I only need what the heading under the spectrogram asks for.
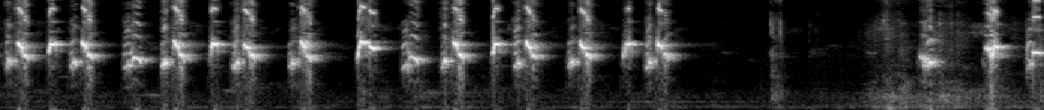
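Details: Sooty-headed bulbul song from a lure track meant to provoke singing: rapid burbling note clusters for about four seconds, a pause with a faint rustle, then more bright notes.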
